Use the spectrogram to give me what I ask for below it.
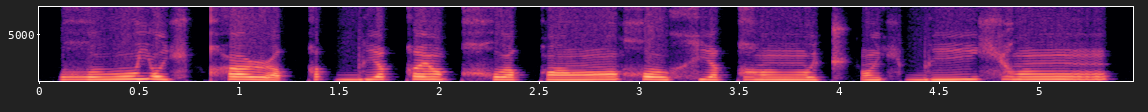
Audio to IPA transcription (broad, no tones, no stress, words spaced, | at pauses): ʁuo̯jɔç qʰə˞q | biqjõqχu qɔ̃ːχo xiqʁũːo̯t͡ʃʼɔ̃ç biːçʁõː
